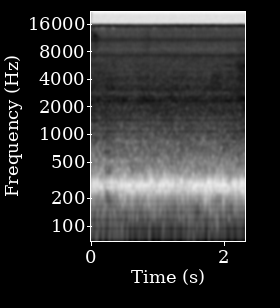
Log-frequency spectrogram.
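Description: Room tone: a steady low rumble with a faint even hiss and no distinct events.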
